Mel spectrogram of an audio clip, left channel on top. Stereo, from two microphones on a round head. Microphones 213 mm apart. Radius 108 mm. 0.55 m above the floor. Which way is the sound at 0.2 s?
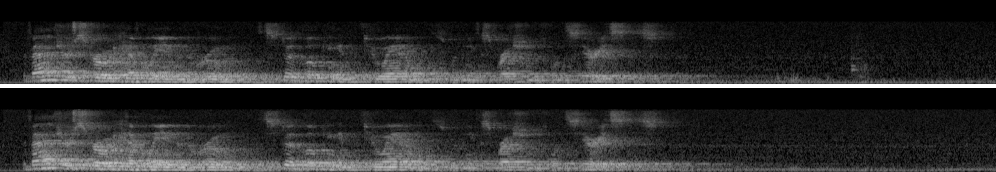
5° right (ahead or behind).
